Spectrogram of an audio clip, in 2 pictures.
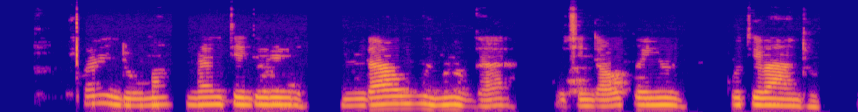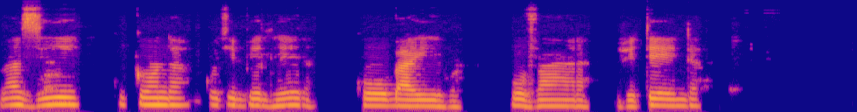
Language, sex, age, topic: Ndau, female, 18-24, health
